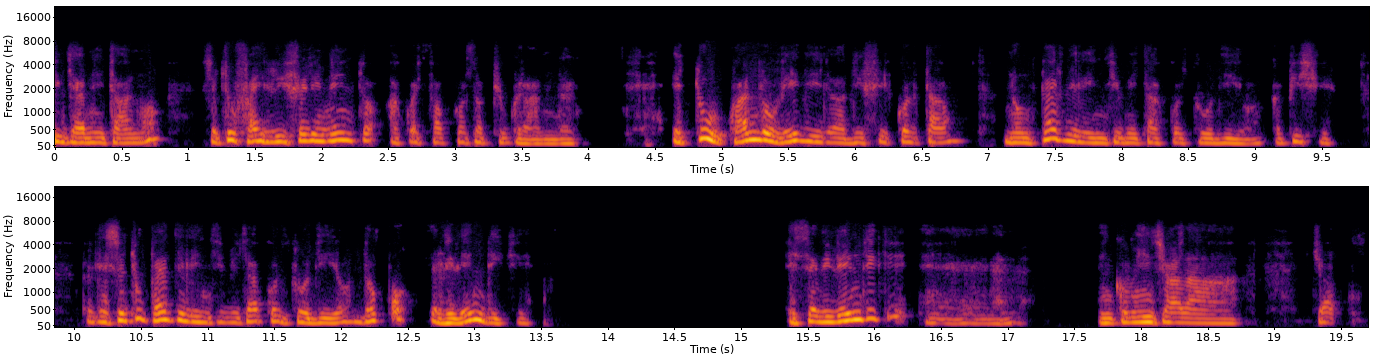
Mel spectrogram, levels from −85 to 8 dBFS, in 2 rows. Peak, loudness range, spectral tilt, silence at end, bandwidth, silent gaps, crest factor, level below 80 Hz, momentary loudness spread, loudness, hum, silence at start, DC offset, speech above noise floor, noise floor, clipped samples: 0 dBFS; 5 LU; -9 dB/octave; 0.25 s; 7.2 kHz; none; 18 dB; -58 dBFS; 16 LU; -19 LUFS; none; 0 s; under 0.1%; 71 dB; -89 dBFS; under 0.1%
